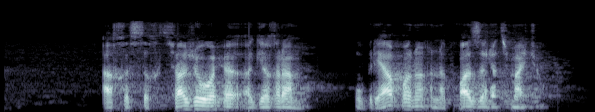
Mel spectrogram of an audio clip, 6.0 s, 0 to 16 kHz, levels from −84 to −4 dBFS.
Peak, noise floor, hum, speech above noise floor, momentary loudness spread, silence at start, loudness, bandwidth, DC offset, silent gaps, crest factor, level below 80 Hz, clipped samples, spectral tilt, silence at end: -2 dBFS; -65 dBFS; none; 46 dB; 15 LU; 1 s; -19 LUFS; 8 kHz; under 0.1%; none; 18 dB; -62 dBFS; under 0.1%; -5.5 dB/octave; 0.55 s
